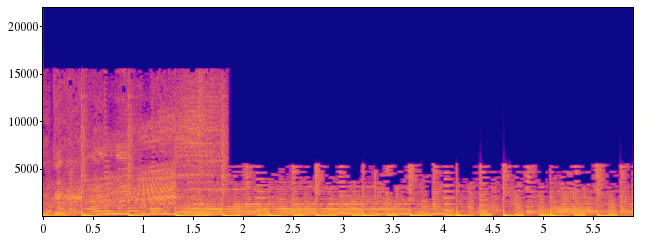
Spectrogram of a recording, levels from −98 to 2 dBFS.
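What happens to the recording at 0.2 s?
Nothing goes wrong at 0.2 s: the audio is intact there, with no dropout, click, distortion or other fault at that moment.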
